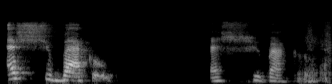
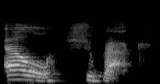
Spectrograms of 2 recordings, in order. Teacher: So you don't pronounce the lam of the aleph lam. It puts a shedda over the first letter, in this case, a sheen. And we do that because sheen is a sun letter.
